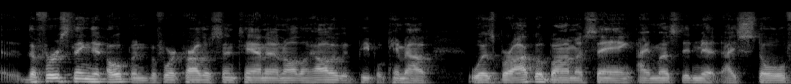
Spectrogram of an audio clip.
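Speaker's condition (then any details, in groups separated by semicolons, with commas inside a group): No condition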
